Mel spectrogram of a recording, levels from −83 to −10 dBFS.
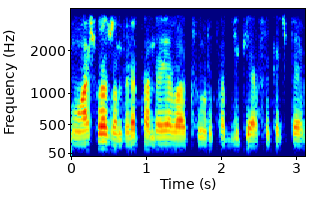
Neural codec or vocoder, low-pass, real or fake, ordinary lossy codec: none; 3.6 kHz; real; none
